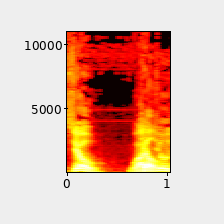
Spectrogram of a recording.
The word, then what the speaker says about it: Zhou Guanyu: Zhu Guanyu, ¿se dice así? Zhu Guanyu. – Es Zhou, Guanyu Zhou. Es como se dice. – Zhu Guanyu Zhou. – Es Zhou Guanyu. Es Zhou Guanyu. Es así.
